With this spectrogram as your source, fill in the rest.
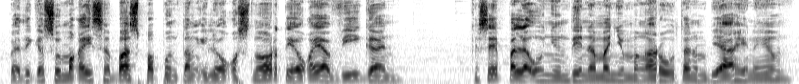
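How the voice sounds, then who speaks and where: A man's voice: mid-range voice, flat delivery, a little fast, mellow, natural voice. An actor playing a friendly young man in a radio drama, talking in a casual, conversational way. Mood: worried, chatty. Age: young adult. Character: friendly, worried young man waiting at a bus terminal. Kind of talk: naturalistic radio drama dialogue in Tagalog.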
